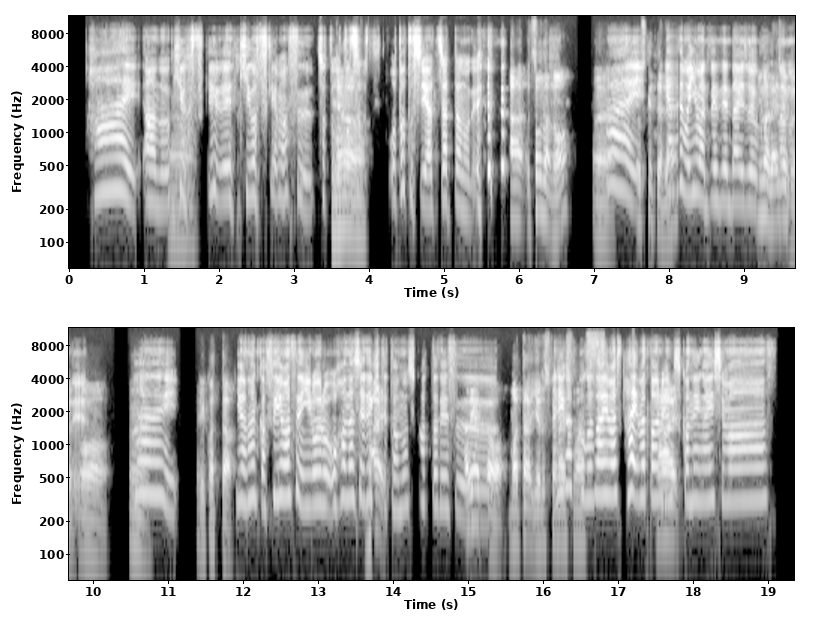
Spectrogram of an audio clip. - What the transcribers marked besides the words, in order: chuckle
- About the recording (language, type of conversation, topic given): Japanese, unstructured, 技術の進歩によって幸せを感じたのはどんなときですか？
